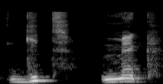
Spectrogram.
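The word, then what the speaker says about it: gitmek: C'est le jeu dur en français dans gare ou bien guerre, sans valeur de J. Donc, français, on va dire git, mec, git, mec, git, mec, qui peut signifier aller ou bien partir.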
